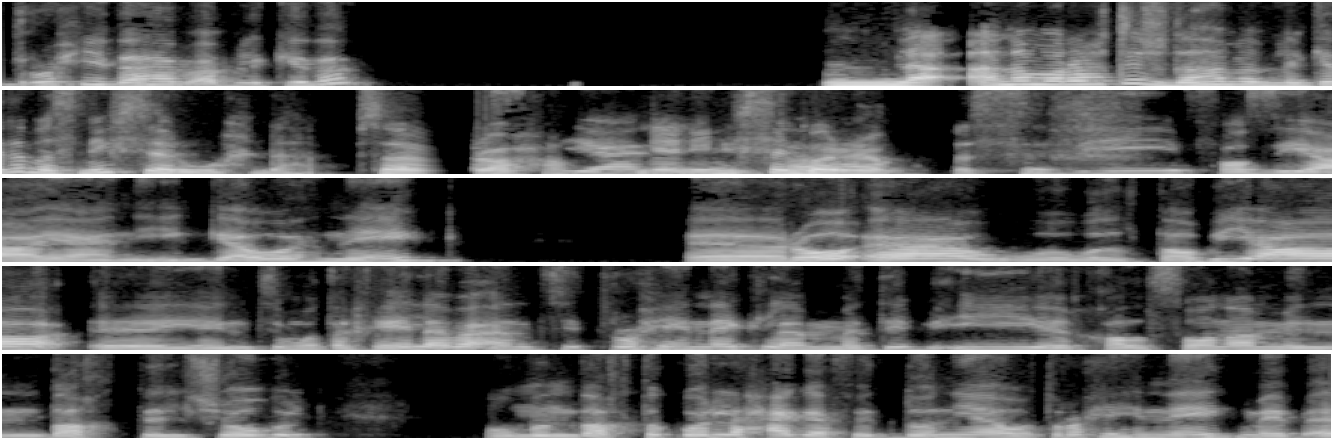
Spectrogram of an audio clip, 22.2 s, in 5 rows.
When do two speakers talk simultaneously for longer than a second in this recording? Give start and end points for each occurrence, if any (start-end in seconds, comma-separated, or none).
6.3-8.3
